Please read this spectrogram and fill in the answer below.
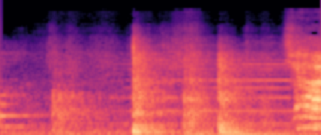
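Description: Two sharp knocks about half a second apart as a tennis ball bounces on the tiled floor and is then struck by a cricket bat.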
